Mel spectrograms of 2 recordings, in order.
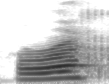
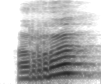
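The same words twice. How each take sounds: First: The R is a smooth untrilled English sound. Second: The R is a tongue-tip sound like Spanish R. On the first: The speaker calls it wrong. "This is not R as in English" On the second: The speaker calls it right. "This is R"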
